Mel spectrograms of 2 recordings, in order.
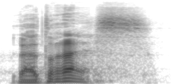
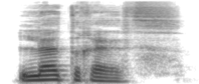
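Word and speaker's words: l'adresse: LA and address for La dress La dress French really doesn't like two vowel sounds in a row nope not at all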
